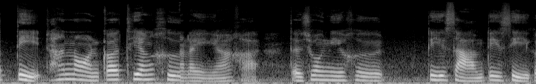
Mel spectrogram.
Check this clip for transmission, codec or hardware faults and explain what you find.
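Two short glitches from damaged data in a compressed stream, at 1.77 to 1.81 s and at 4.04 s. Corrupted bytes make the decoder misread frames and resynchronise, producing brief glitches in the speech.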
